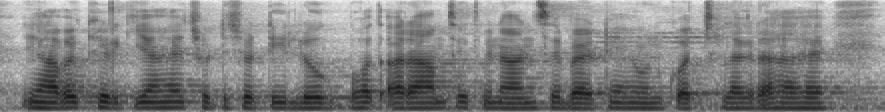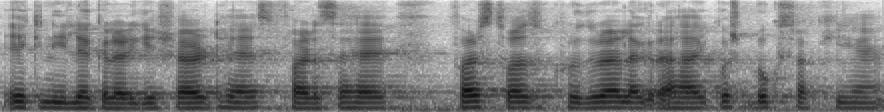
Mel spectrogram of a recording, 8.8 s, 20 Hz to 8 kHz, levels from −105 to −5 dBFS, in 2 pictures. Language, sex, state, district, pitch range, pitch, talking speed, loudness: Hindi, male, Uttar Pradesh, Gorakhpur, 140-150 Hz, 140 Hz, 235 wpm, -20 LUFS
